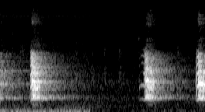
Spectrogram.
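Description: Bluetick coonhound barking at a squirrel up a tree: three short barks, the second and third after a quiet gap, each fading away.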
